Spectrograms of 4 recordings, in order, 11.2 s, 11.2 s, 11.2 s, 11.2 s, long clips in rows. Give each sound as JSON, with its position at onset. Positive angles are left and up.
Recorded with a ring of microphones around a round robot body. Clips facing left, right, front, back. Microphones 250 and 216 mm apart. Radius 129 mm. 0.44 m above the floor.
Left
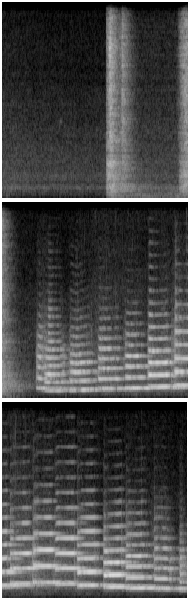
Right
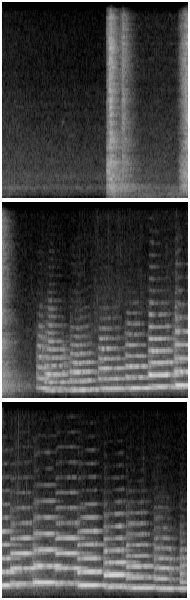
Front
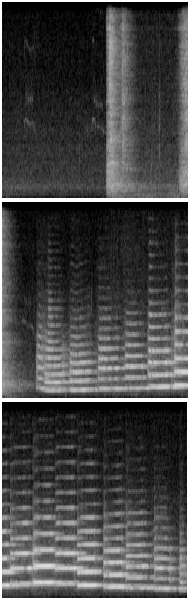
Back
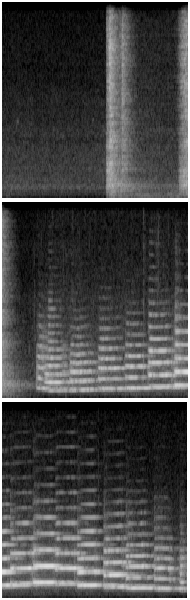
{"t": 2.1, "sound": "scissors", "azimuth_deg": 115, "distance_m": 1.6}
{"t": 4.4, "sound": "a trumpet", "azimuth_deg": 60, "distance_m": 0.6}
